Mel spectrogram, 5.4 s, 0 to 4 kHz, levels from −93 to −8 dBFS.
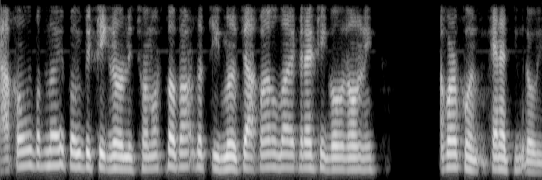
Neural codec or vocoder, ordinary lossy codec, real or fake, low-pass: codec, 16 kHz, 0.5 kbps, FunCodec, trained on LibriTTS, 25 frames a second; none; fake; 3.6 kHz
